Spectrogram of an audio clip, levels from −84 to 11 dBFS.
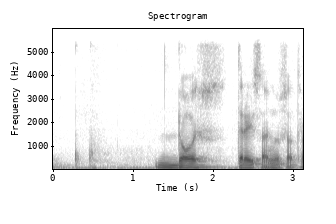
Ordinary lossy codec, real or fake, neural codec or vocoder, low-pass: none; fake; codec, 16 kHz, 8 kbps, FunCodec, trained on Chinese and English, 25 frames a second; 5.4 kHz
